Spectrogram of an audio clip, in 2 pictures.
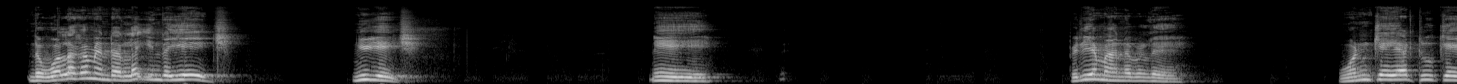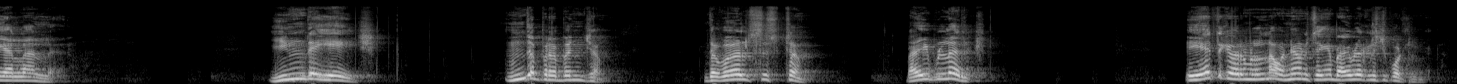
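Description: An elderly man speaks slowly and deliberately through a headset microphone, with long pauses between phrases.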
